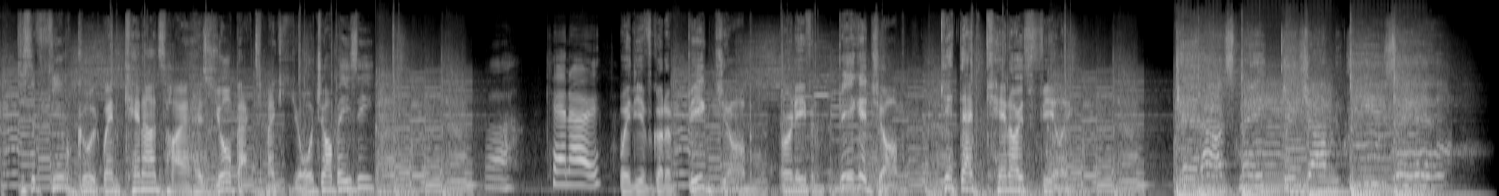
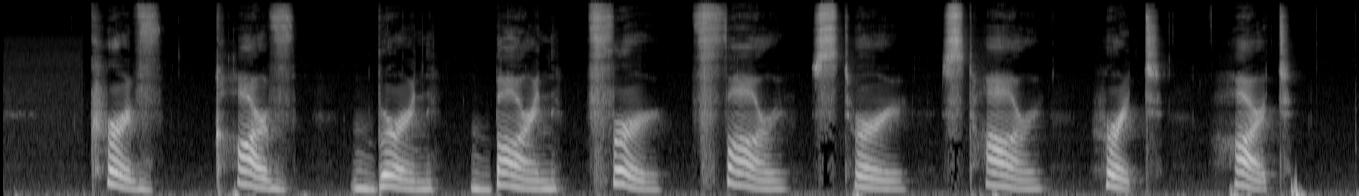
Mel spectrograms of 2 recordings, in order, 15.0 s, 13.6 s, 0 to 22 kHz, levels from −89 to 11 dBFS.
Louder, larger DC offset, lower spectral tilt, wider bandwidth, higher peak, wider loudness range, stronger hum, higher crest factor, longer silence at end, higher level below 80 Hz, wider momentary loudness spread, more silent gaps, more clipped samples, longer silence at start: first, -17 LUFS vs -21 LUFS; neither; about the same, -4.5 dB/octave vs -4 dB/octave; second, 18 kHz vs over 20 kHz; about the same, -2 dBFS vs -2 dBFS; about the same, 3 LU vs 2 LU; neither; about the same, 16 dB vs 20 dB; second, 0.2 s vs 0.55 s; first, -28 dBFS vs -42 dBFS; second, 8 LU vs 15 LU; neither; neither; second, 0 s vs 0.9 s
